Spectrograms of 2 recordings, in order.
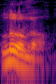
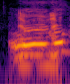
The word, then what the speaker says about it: Louisville: I was told Louisville. Louisville? Am I saying it right? Louisville? Like you got a little mud in the mouth.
